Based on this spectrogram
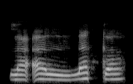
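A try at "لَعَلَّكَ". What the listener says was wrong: Try to read that ayn from the middle of your throat, okay?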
